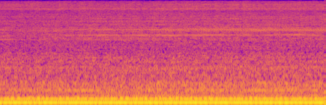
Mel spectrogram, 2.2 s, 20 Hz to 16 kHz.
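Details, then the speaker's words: Walk-in freezer, 207 V measured with three-phase power on all legs: loud steady low hum with a heavy drone and no cycling, compressor very hot and suspected off on thermal overload; abnormal compressor hum. "That compressor sounds like death right there. So let's turn off power and hope that this guy's off on thermal overload."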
